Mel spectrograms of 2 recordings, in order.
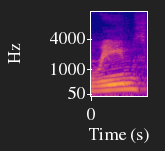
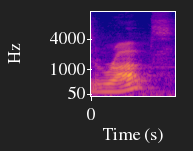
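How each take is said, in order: First: The name is said with an American pronunciation. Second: The name is said with a French pronunciation. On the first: "also pronounced, if you are uh, American" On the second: "the French pronunciation is"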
